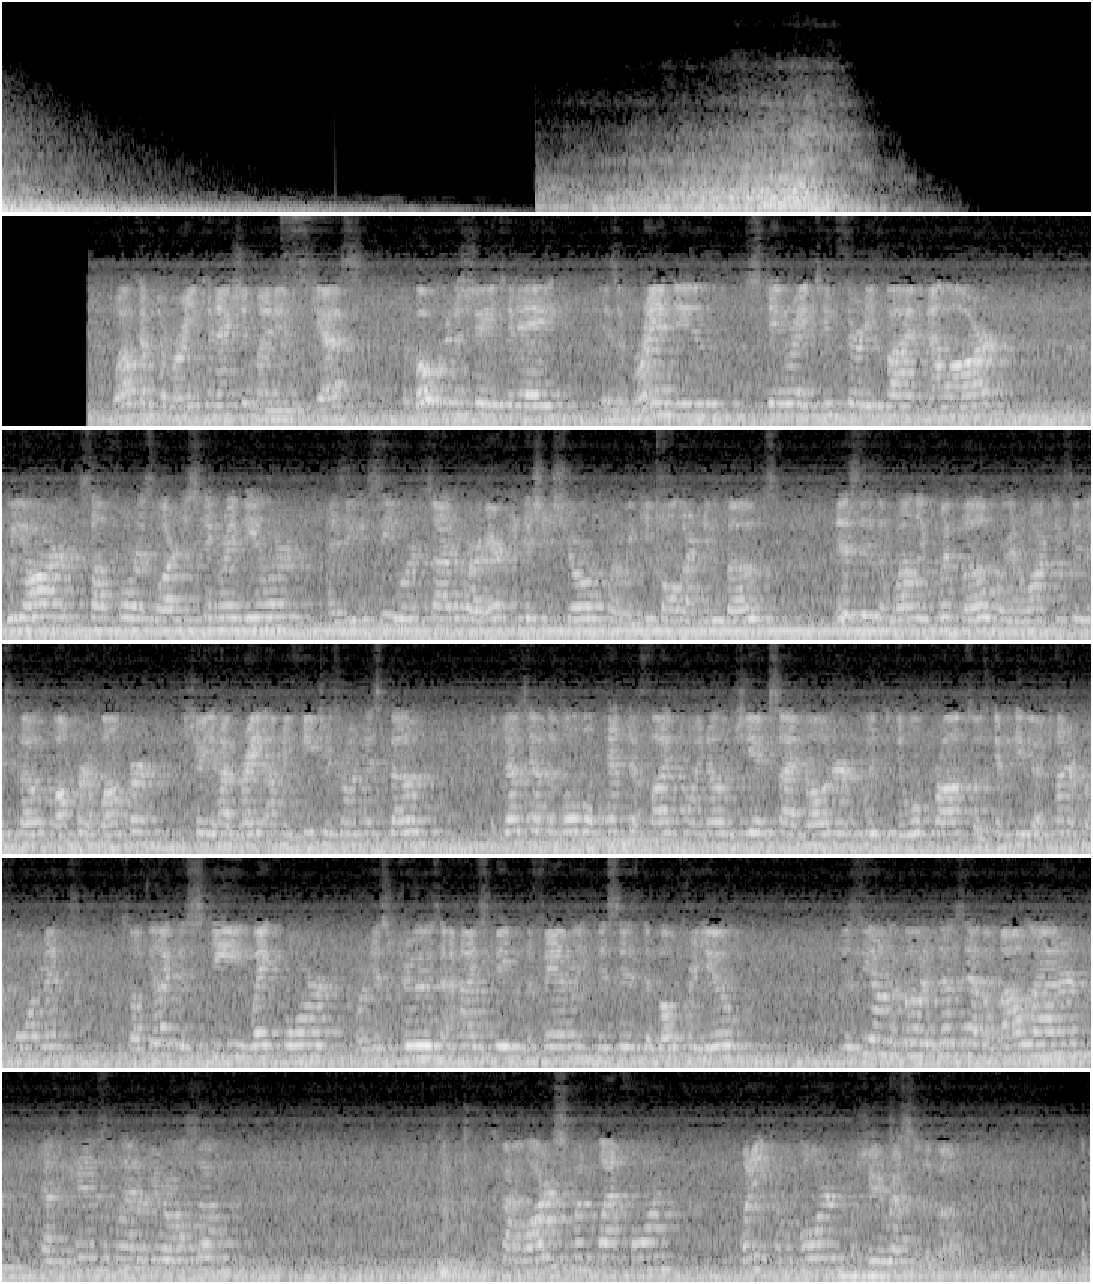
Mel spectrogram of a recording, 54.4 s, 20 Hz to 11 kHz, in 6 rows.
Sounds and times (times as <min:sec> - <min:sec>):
Speech: 0:10.0 - 0:17.5, 0:18.2 - 0:42.6, 0:43.3 - 0:47.4, 0:49.4 - 0:53.5.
